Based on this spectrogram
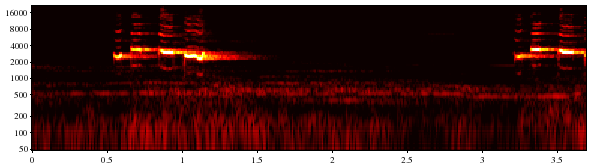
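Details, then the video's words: Morning song of a sooty-headed bulbul: one rich, liquid whistled phrase of several rapid slurred notes ending in a downward trail, followed after a pause by the start of another phrase. "Paduan Kutilang Dan Burung Sekelilingya (Bikin Gacor Bersaing)"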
